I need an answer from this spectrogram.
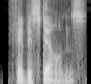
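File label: "fivestones", American English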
